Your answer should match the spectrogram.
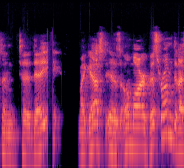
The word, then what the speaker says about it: Omar Visram: And today, my guest is Omar Visram.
